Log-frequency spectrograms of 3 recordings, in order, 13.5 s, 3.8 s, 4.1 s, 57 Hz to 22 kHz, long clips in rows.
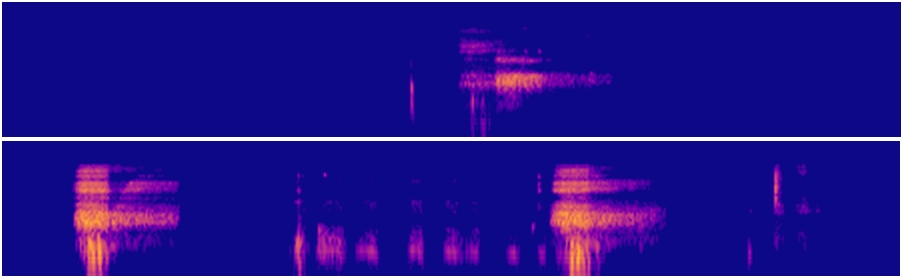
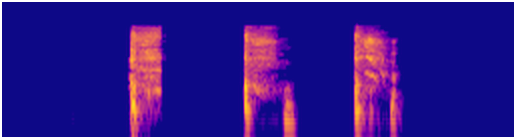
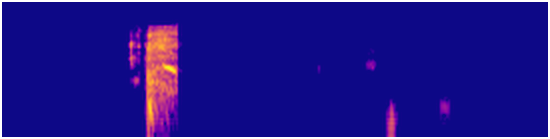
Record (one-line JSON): {"exhalation_length": "13.5 s", "exhalation_amplitude": 12693, "exhalation_signal_mean_std_ratio": 0.23, "three_cough_length": "3.8 s", "three_cough_amplitude": 31109, "three_cough_signal_mean_std_ratio": 0.31, "cough_length": "4.1 s", "cough_amplitude": 29168, "cough_signal_mean_std_ratio": 0.19, "survey_phase": "alpha (2021-03-01 to 2021-08-12)", "age": "18-44", "gender": "Male", "wearing_mask": "No", "symptom_none": true, "smoker_status": "Never smoked", "respiratory_condition_asthma": false, "respiratory_condition_other": false, "recruitment_source": "Test and Trace", "submission_delay": "2 days", "covid_test_result": "Positive", "covid_test_method": "RT-qPCR", "covid_ct_value": 28.9, "covid_ct_gene": "ORF1ab gene"}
